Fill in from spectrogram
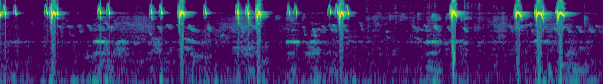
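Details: Javan cuckoo nestling (sogok ontong) calling, a sound used to lure birds into traps: piercing high squeaks in uneven bursts, some in quick pairs, separated by short silent gaps.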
